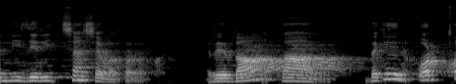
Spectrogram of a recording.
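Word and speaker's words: رضا: রেদা কার, দেখেন অর্থ না বুঝলে গালি হয়ে যায়। রেদা বা রেজা মানে হলো, রেদা মানে সন্তুষ্টি।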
